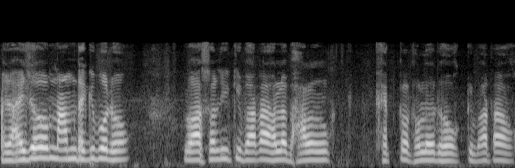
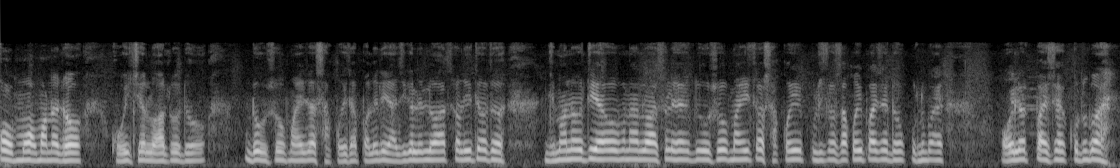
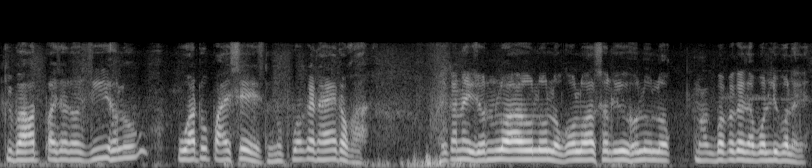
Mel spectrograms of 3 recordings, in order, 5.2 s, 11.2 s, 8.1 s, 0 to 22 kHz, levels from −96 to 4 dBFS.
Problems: background sounds at intervals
